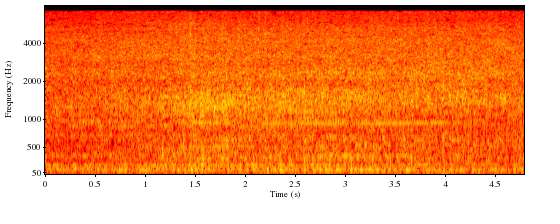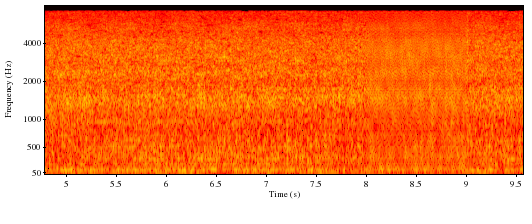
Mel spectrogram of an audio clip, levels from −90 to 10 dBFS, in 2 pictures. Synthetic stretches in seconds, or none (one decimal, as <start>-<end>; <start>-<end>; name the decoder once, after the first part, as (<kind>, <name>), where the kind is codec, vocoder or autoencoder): 8.0-9.0 (vocoder, Vocos)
